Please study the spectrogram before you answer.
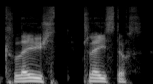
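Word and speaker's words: Clijsters: IJ, it's not ij, like some French were mixing that in saying like Kim Kleisters. No, it's not ij, it's a. It's Kim Kleisters.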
